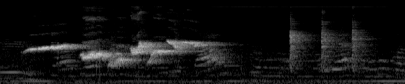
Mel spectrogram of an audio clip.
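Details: White-rumped shama singing as a lure for a bird gone quiet: a rising whistle flowing into a loud, tangled warbling phrase, then three short sharp clicks after a pause.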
